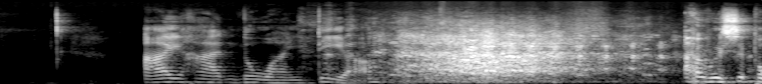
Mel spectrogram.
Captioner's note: audience laughs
